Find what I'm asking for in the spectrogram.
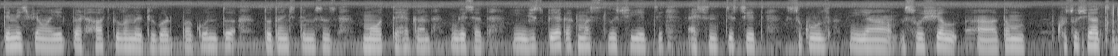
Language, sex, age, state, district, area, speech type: Kashmiri, male, 18-30, Jammu and Kashmir, Kupwara, urban, spontaneous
